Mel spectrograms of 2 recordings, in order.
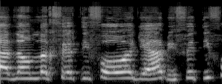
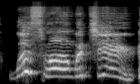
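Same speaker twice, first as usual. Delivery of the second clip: laughing husband; 7 semitones higher, slower than usual. Retold or imitated. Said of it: "he was like".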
